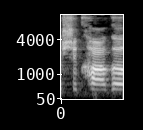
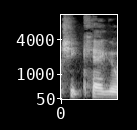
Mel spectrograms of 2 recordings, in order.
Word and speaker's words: Chicago: And is it Chicago or Chicago? What's the correct pronunciation, actually? So we have a tendency to say Chicago or Chicago. We have a Midwestern long A that we kind of drag out.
